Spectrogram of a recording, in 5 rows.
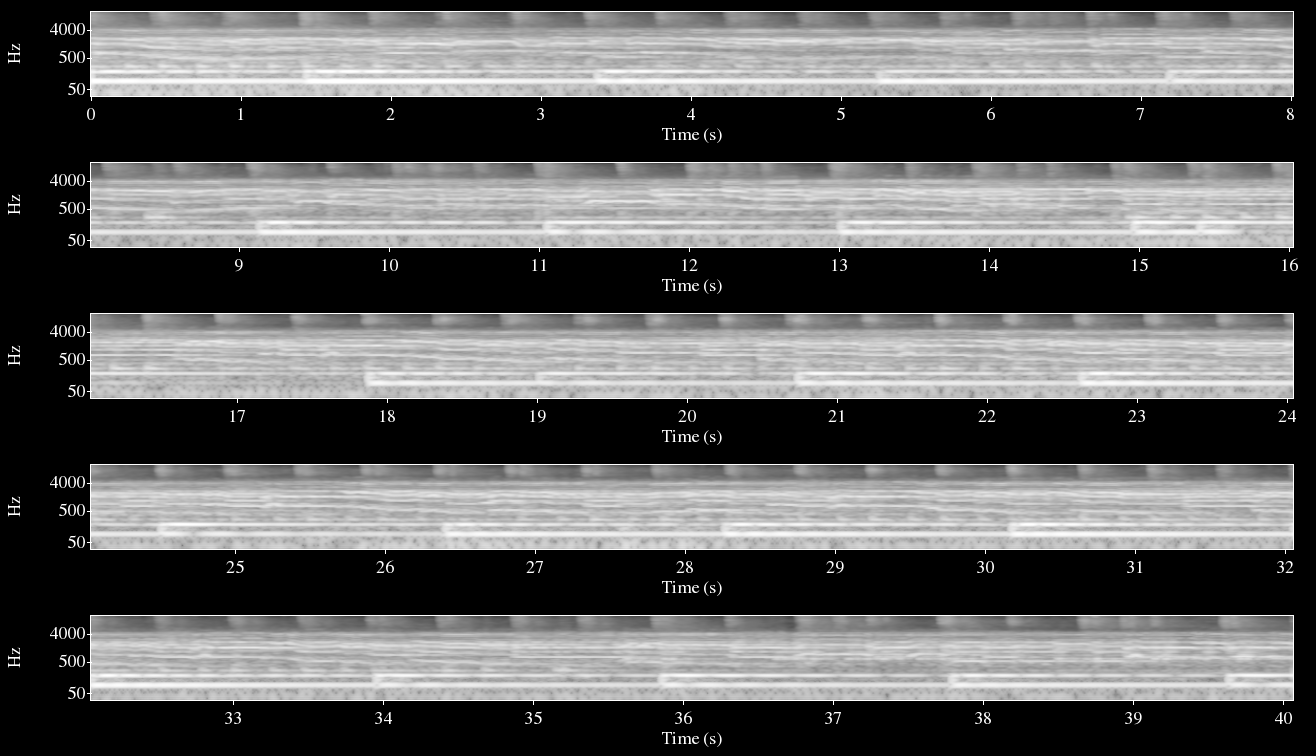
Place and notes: Jinghou St., Wenshan Dist., Taipei City - SoundMap20121128-3
Taipei City, Wenshan District, 集應廟停車場, 28 November 2012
